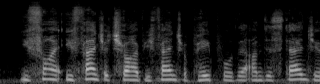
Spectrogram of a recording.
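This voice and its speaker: A woman speaks with a Cockney accent. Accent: London Cockney. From Bermondsey, London. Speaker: recovering addict. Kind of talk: testimony.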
